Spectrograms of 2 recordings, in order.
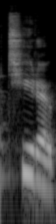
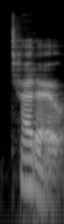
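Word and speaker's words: Tuto: Um, so I have a Tudo case or Tedto, however you pronounce it. I've always pronounced it Tudo because that's how the people who sold it to me pronounced it. Um, it's T U T O.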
